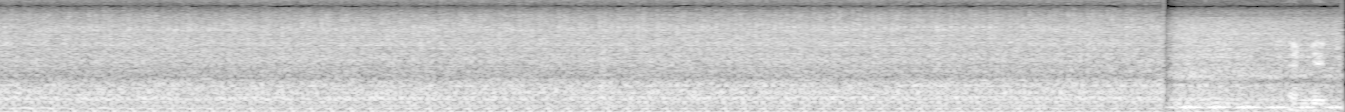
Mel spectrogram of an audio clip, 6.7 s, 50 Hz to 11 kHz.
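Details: 2012 Ford F-150 5.0L V8 with a bad miss and many engine and dash lights on: lumpy, uneven idle pulsing about three times a second with dropped beats, blowing smoke rings; code P0308 misfire on cylinder 8, a dead cylinder.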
